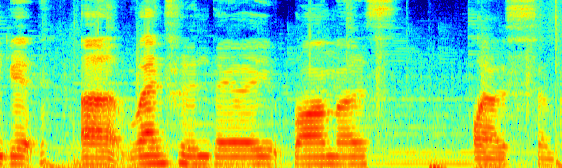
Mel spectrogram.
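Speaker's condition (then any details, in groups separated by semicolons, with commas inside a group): Cerebral palsy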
